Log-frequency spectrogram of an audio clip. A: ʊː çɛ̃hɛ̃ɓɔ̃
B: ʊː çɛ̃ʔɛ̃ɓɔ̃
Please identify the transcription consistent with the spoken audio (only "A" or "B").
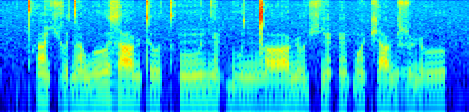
B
